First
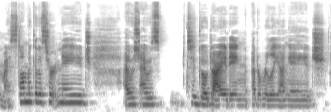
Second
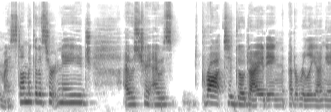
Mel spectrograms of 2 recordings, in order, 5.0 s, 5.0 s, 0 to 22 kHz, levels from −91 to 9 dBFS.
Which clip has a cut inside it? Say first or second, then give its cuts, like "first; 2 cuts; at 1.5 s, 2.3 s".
first; 2 cuts; at 2.1 s, 2.8 s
